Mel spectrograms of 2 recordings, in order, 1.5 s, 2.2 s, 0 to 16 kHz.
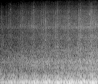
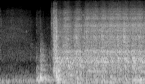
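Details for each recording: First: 1968 GMC C1500 pickup, unlicensed since 1997, first start on a makeshift fuel tank feeding the pump: smooth, low, even idle with no misses or knocks. Not yet running perfectly and still warming up. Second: 1968 GMC C1500 pickup sitting 27 years in a field, fed from a gas can hose to the fuel pump: the starter turns the six over evenly with ragged pulses but it never runs. Fuel starvation; the pump isn't picking up fuel.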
